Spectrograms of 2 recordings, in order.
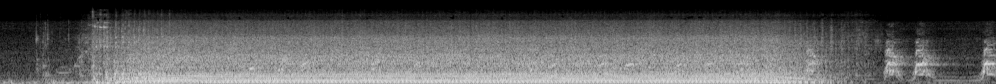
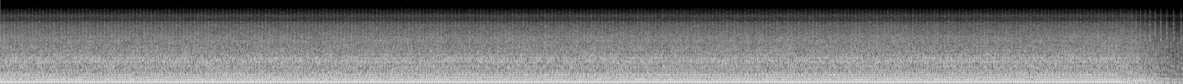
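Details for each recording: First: Craftsman push mower with Quantum engine, after the bail handle brake cable was replaced, oil at full mark: fires up and runs an even, steady drone with no misses or knocks, then shuts down. Normal running. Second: Free Craftsman push mower with auto-choke Quantum single-cylinder engine: runs at a high, steady buzz with even firing, then shuts off. Engine speed is too high; the governed rpm needs adjusting.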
